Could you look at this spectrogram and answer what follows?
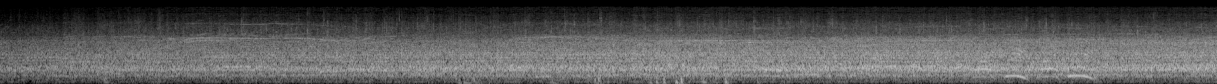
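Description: A stadium crowd at an NFL game, 49ers at Giants, roars steadily as fans rise for a third-and-11 play, a loud, dense wall of cheering that holds and swells slightly over twelve seconds with no talk.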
